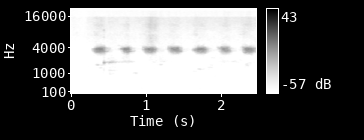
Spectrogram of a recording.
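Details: A loud cricket living inside a house wall, chirping indoors: seven evenly spaced, high, pure chirps, about three per second, steady in pitch and loudness, over a faint low background rumble.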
